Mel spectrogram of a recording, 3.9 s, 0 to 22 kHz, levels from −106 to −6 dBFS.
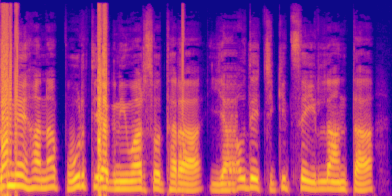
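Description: Violent, harsh cracks break through the loud parts of this speech at 0.02–0.18 s, 0.98–1.06 s and 1.82 s, far sharper than ordinary clipping. This is integer overflow: peaks driven about 4 dB past the limit (just reaching it at 1.82 s) wrapped to the opposite sign. At 2.27–2.39 s a smeared, noisy patch about 85 ms long replaces the sound. That is AAC frame loss with concealment, consistent with two lost frames, where the decoder filled the gap from the last good spectrum.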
